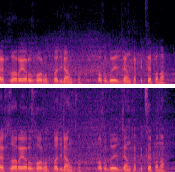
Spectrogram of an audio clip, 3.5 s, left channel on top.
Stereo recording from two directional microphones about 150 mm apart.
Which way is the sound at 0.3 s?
20° right (ahead or behind).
